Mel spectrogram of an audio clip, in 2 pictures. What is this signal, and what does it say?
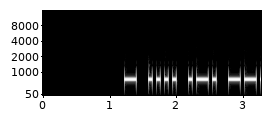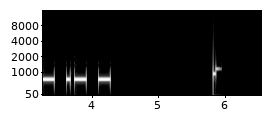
Morse code, heard as a keyed tone, about 20 wpm, 700 Hz. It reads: THROAT
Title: Six Letter Words - 20wpm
